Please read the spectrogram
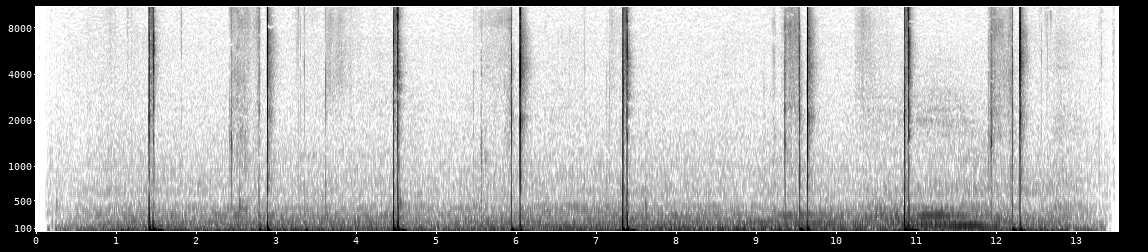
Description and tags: Highlighter (Manipulation)
Opening and closing highlighter cap. This is the manipulated file.
manipulation, cap, highlighter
